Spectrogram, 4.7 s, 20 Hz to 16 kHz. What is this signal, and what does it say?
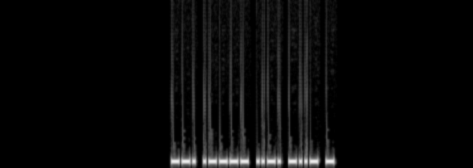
Morse code, heard as a keyed tone, about 46 wpm, 700 Hz. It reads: G1FXT
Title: DXCC-100 Call Signs - 5 Characters - 45wpm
